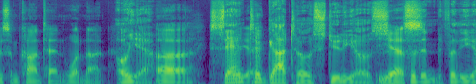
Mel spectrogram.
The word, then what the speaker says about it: Santagato: what's your last name I'm like Santa gato and he goes Santiago how do you spell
